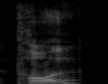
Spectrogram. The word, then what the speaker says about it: Paul: Und äh, ich habe eine französische Arbeitskollegin, die hat mir, ähm, die hat mir gesagt, also äh, Paul im Französischen wird generell Paul ausgesprochen, also wie ähm, mit OO sozusagen, eigentlich Paul.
